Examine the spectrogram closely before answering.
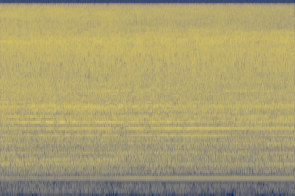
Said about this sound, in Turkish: Şimdi saçlarımı bir kurutmak istiyorum.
